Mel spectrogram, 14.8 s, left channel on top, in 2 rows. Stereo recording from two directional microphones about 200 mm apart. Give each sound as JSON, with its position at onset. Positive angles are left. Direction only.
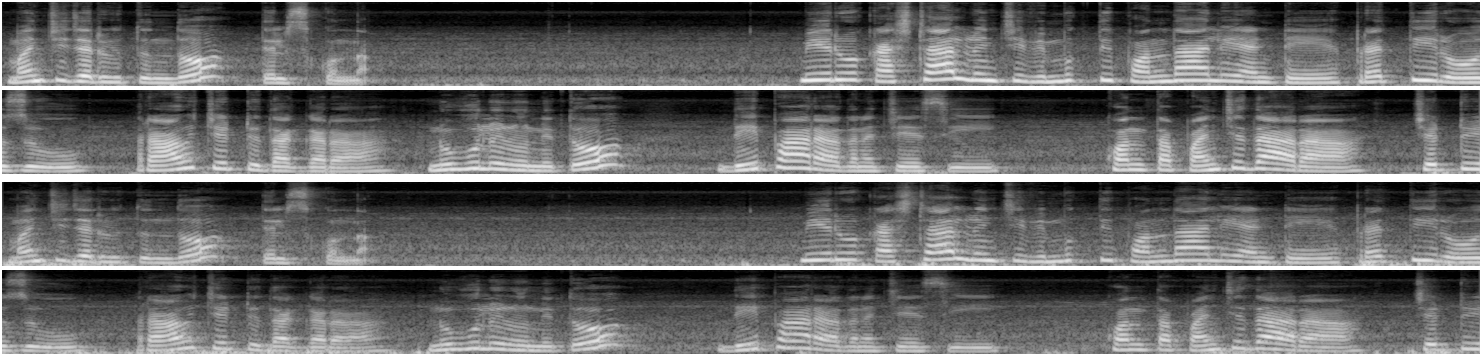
{"t": 0.0, "sound": "a woman's voice", "side_deg": 10}
{"t": 4.0, "sound": "a woman's voice", "side_deg": 10}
